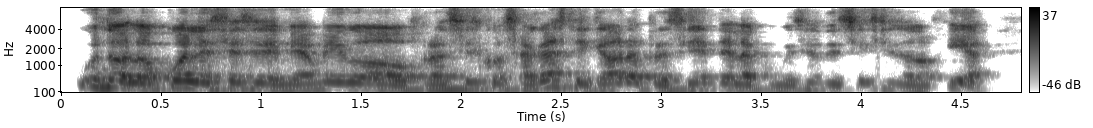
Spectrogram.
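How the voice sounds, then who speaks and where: Speaking very fast, this man's voice sits fairly high. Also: ordinary pitch variation. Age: 70s. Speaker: nuclear physicist. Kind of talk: interview. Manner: animated.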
